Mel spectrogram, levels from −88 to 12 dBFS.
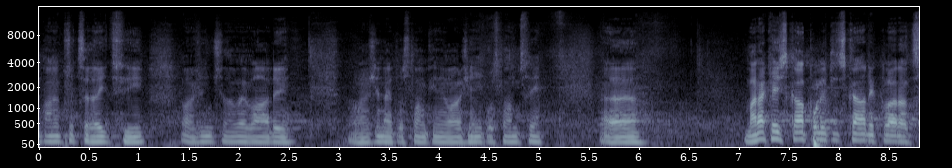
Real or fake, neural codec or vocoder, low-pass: fake; codec, 44.1 kHz, 3.4 kbps, Pupu-Codec; 14.4 kHz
